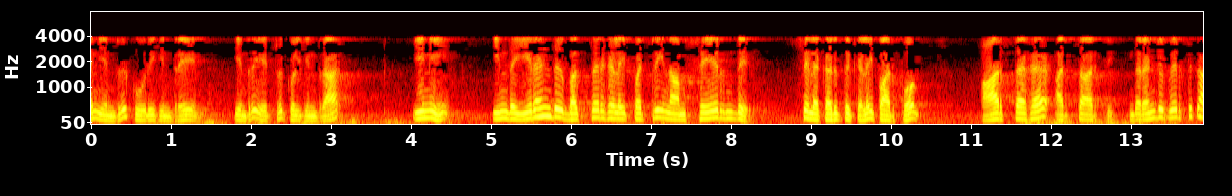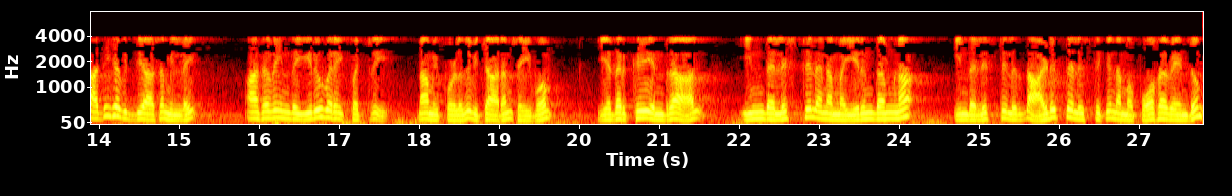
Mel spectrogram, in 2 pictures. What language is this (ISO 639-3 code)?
tam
